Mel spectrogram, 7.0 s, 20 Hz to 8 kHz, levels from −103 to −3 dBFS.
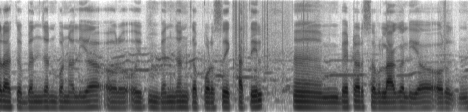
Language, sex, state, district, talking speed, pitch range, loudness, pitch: Maithili, male, Bihar, Supaul, 155 wpm, 105-110 Hz, -19 LUFS, 105 Hz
